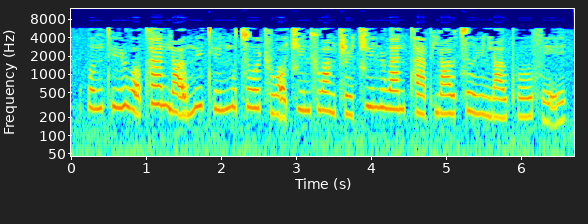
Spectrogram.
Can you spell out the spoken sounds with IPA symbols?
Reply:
pɤ˧˥ŋt̪ʰy˧˥ ɻwɔ̰˨˩t̪ʰä˥n̪jɑ̰˨˩ʊ̯ my˥t̪ʰy˧˥nmu˧t͡so˥ʊ̯ ʈ͡ʂwɔ̰˨˩t͡ɕy˥n ʂwɑ˥˩ŋʈ͡ʂɻ̩˧˥ t͡ɕy˥nɻwa˥n t̪ʰä˥˩pʰjɑ˥ʊ̯ t͡sɹ̩˥˧y˥˩ljɑ˧˥ʊ̯pʰo˧˥ʊ̯ fḛ˨˩˦ɪ̯

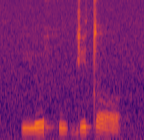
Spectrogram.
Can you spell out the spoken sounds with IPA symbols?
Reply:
nʊ huɡɪtɔ

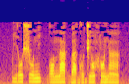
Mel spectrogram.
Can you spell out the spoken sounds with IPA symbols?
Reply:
k͡pi˧ɾo˦ ʃo˦ni˦˨ ɡ͡bɔ˨ na˧ ɡ͡ba˨ɡo˨˦d͡ʒɔ̃˦ hɔ̃˦jã˦˨

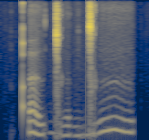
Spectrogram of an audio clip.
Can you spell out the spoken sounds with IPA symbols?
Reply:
qʼɯ˧˩˧ɡ͡ǀɵ˩ɡɡ͡ǀɯ˧˥˧

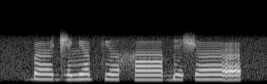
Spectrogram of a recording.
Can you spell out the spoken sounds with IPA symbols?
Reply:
ɓœːd͡ʒɐlʲɐ kʲə hɐː ɠɪʃœː

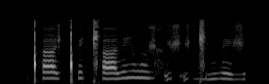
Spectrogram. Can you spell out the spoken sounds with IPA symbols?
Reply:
ǃʰaːʒǃʰeǁʰaːðiː wuʒxə̰ʒ ʃḛʒɡ͡ǁiveʒ

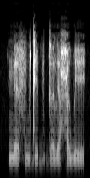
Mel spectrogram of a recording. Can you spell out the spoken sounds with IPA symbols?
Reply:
ŋɛ fude buɡɜlɛħə we

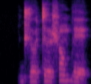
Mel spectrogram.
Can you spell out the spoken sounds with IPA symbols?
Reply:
d͡ʒɵ tɨʂõ be

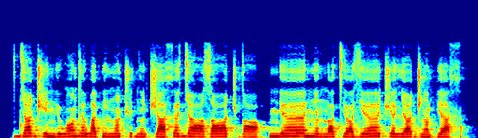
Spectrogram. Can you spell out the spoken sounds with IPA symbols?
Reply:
dʲɑd͡ʒe nʲowɑ̃dɜ wapʲẽnɑ̃t͡ʃʏ dẽt͡ʃaxɜ dʲɑːzɑːt͡ʃdɑ | nʲɜːnʲã nɒ tʲɒːzʲɜːt͡ʃɜ lʲɑd͡ʒã pʲax

